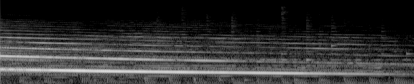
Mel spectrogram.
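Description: Outdoor warning siren with a single rotating horn, sounding one long tone that glides slowly and steadily down in pitch and fades away toward the end.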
